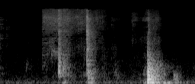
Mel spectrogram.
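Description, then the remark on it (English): A door being handled: a few scraping clicks and rattles, then a heavier thud as it shifts or shuts, with no one talking. “Fuck, did I lock the damn door?”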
